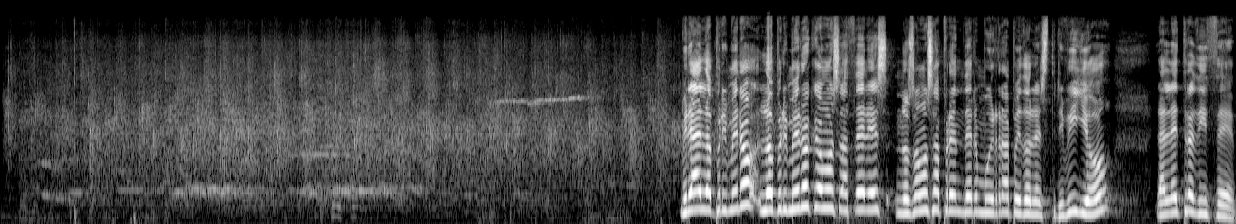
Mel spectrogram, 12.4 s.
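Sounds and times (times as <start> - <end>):
audience applause at a live event: 0.0 - 7.2
speech: 6.8 - 12.3.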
